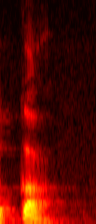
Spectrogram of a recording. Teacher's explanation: का हमारे पास अल्प प्राण है, अर्थात यह महाप्राण ध्वनि नहीं है।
